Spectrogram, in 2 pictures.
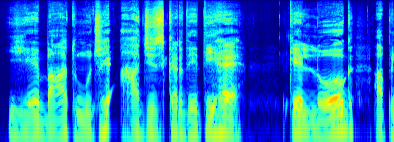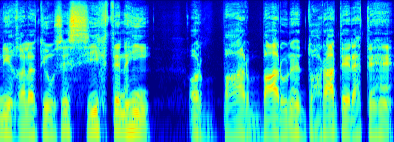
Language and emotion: Urdu, angry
